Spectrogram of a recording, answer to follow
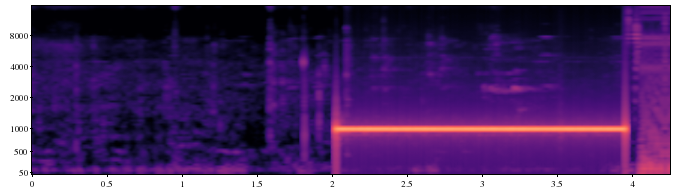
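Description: A loud, steady single-pitch electronic beep near 1 kHz, like a test tone or censor bleep added in editing, starts about halfway through and holds unchanged to the end. Before it there is only faint background.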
